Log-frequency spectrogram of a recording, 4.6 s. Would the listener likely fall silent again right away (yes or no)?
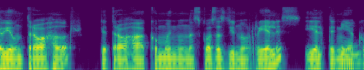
yes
